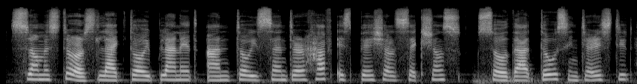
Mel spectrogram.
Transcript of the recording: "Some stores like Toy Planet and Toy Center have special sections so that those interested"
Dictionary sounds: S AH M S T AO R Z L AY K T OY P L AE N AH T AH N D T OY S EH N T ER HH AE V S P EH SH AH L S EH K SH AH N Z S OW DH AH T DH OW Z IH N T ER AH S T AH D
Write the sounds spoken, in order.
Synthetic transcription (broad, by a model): S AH M S T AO R S L AY K T OY P L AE N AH T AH N T OY S EH N T ER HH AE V S P EH SH AH L S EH K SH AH N S OW DH AH T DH OW S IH N T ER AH S T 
